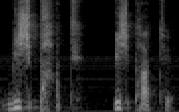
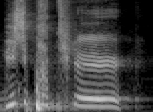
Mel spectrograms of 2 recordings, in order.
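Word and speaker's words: מִשְׁפָּט: 이 공의는 미시파트입니다. 미시파트. 근데 여기서 포악함은 굉장히 유사한 미시파흐입니다. 하나님은 미시파트를 바라셨는데 미시파흐가 맺혀집니다. 여기서 정의라는 단어는 째데카라고 말할 수 있는데, 째데카. 그런데 이 부르짖음은 째아카입니다. 째아카. 미시파트를 바라셨는데 미시파흐가 나오고, 째데카가 나오길 바랐는데 째아카가 나옵니다.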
